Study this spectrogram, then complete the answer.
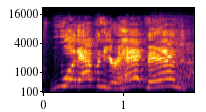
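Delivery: loud, very high-pitched mock shock; shocked outburst. Comic's first thought on seeing the man's scar, shocked. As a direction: blurt it out high and loud, aghast.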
